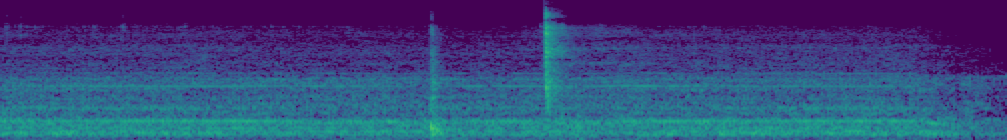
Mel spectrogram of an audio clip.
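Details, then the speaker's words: Cast iron block plane TIG-welded with Easy Weld no-preheat filler: two sharp metallic ticks about half a second apart over room hum as it cools; cracked again, with the crack possibly visible through the weld. "Then we'll see. Yep, there's that ticking again."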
